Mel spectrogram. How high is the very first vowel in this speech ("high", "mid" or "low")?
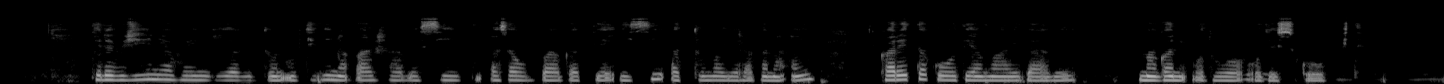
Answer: mid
